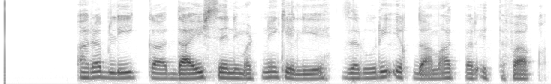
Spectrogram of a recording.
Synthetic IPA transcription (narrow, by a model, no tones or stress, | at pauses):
ɐɾəbliːɡ̚kad̪aːɪʃsenɪmʔəʈnekeliezɐɾuːɾiʔɪq̚d̪a̰ːma̰ːt̪̚pɐɾɪt̪ːɪfa̰ːq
